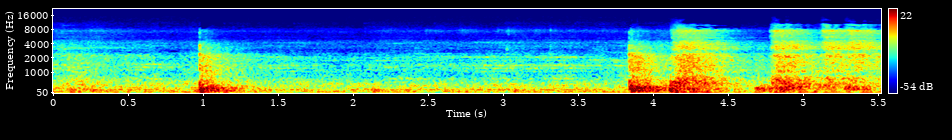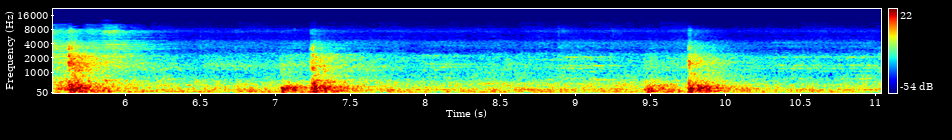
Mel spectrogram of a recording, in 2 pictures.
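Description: Feet thud heavily onto a wooden box in a room with some echo.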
